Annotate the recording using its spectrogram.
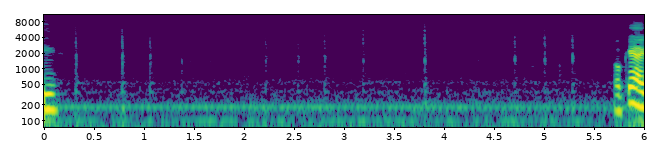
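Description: Chalk writing on a blackboard: a string of light, sharp taps and short scratches as a line of an equation is written, over a faint steady low hum.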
